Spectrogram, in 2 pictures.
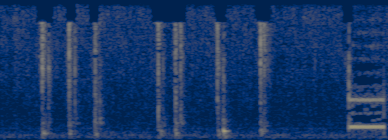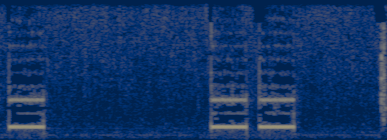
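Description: A telephone is dialed with a run of quick, irregular clicks, followed by two double-pulse ringing tones heard through the line, each pair steady and evenly spaced. Quiet background, no talk.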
